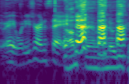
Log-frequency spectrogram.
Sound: laughs

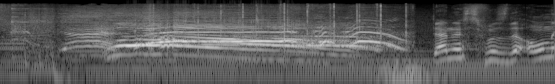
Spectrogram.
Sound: cheering and applause

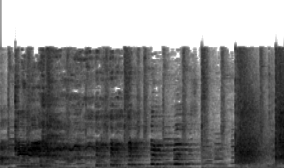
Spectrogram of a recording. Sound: hysteric laughing

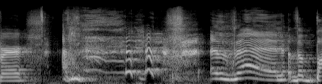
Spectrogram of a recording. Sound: chuckles

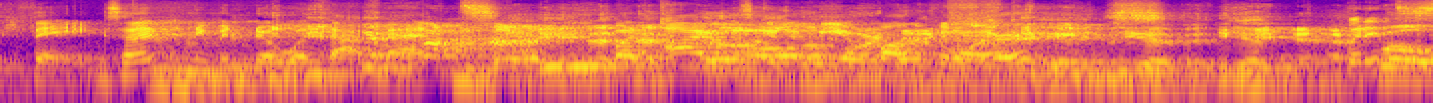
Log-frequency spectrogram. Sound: laughter

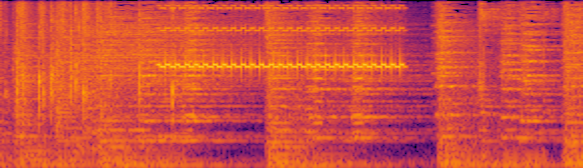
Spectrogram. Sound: phone ringing

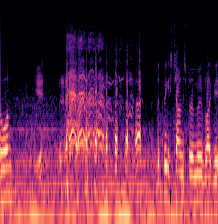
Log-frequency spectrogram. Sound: all laugh

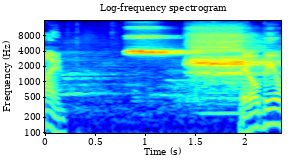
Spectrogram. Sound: siren buzzing

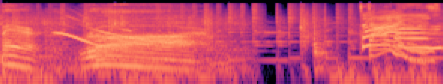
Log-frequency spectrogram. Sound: Dr. McTinker roars

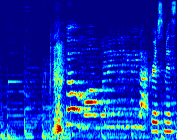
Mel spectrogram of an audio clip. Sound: air whooshing

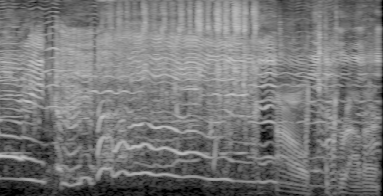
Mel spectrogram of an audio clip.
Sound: crying

